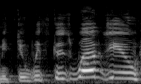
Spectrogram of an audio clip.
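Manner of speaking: squeaky, very high-pitched cartoonish cat voice. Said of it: "you literally have to say it like that".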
